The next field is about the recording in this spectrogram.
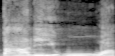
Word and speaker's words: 大利乌: 你如果读很多历史上的一些小说啦，或者是看那些好莱坞的电影呢，他都可能把它翻译成大流士，因为他的那个变成英文的拼音呢是 D-A-R-I-U-S，变成大流士，其实是大利乌啊，应该是用这样子一个发音来的。那么大利乌王啊，立但以理呢是做总长的，真正是一人之下，这个千万人之上的。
